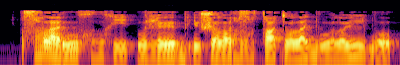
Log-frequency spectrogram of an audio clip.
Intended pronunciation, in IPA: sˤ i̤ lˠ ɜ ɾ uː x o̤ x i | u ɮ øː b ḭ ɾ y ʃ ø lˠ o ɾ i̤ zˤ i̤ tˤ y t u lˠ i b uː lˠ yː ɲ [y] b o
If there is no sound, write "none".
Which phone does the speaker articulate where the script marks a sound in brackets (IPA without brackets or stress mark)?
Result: ø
